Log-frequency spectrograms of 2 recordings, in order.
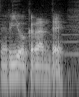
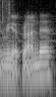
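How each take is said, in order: First: It is said with a Spanish accent. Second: It is said with an English accent. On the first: The speaker calls it right. "Más, más castellano" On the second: The speaker calls it wrong. "English or American pronunciation"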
